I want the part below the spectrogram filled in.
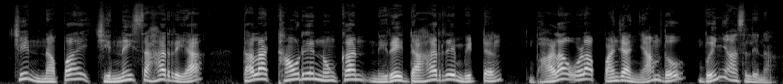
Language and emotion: Santali, surprised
